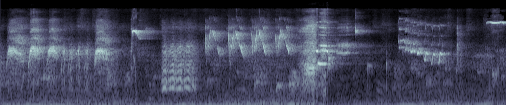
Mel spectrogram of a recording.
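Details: Black-winged starling in full, lively song: rapid chattering trills, harsh grating phrases and rising whistled notes, ending in a thin high whistle, all from one energetic bird.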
